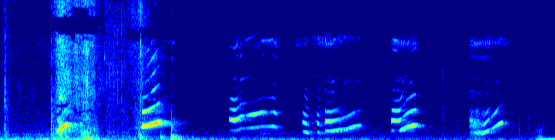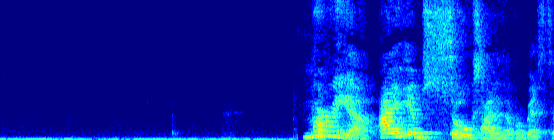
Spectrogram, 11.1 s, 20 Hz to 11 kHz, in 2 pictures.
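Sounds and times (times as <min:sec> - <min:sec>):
cartoon mouse squeaks: 0:00.6 - 0:05.2.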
